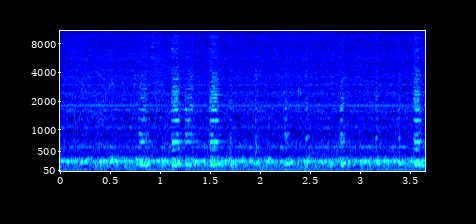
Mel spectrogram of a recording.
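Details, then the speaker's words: Macintosh Color Classic floppy drive reading a disk while an installer starts: soft, quiet ticking and short seeking bursts over a low motor whir. Normal floppy drive reading. "You hear the drive whirring away."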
